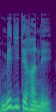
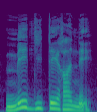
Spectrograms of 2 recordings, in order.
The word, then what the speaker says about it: Méditerranée: La mer Méditerranée. Okay, here final E not pronounced, but then you pronounce this E at the end. Méditerranée.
